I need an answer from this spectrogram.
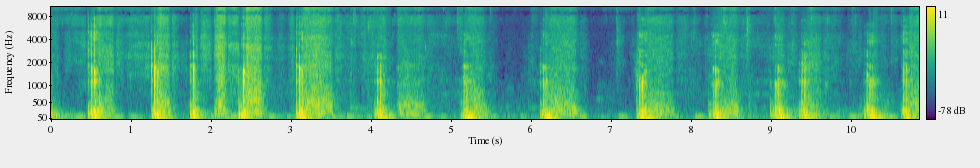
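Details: A hungry big pig in its pen in a village on a warm autumn day, grunting in short, low, rough bursts, often in quick pairs, about a dozen across the stretch with brief pauses between.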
